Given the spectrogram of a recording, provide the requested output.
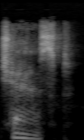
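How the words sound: The vowel sounds like the one in 'last'. "an older North American accent, chaste would actually rhyme with last"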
